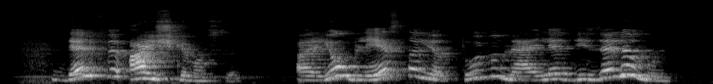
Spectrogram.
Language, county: Lithuanian, Kaunas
